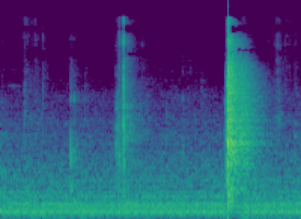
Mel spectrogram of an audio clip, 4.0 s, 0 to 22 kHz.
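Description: Plastic legs of an OXO 2-in-1 go potty being folded flat: two light clicks, then one sharp plastic snap about three seconds in as a leg locks into place.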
